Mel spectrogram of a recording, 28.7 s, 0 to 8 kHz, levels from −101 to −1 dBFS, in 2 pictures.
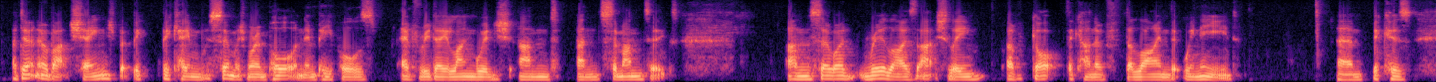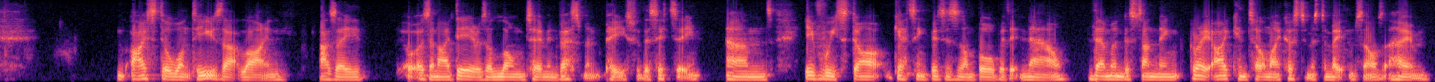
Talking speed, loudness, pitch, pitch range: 170 wpm, -18 LUFS, 105 Hz, 100-115 Hz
